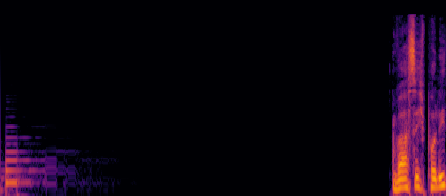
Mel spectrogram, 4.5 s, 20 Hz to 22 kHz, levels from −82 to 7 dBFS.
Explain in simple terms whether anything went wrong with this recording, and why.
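From 0.45 to 1.57 s the sound turns into a rigid, metallic buzz, robotic sound from repeated short buffers. The likely cause is that new audio arrived too seldom, so the player kept repeating a tiny slice of about 10 ms, giving a fixed 100 Hz buzz, while roughly half the real audio was skipped. Unlike a steady mains hum, this buzz follows the shape of the sound and appears only during that stretch.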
